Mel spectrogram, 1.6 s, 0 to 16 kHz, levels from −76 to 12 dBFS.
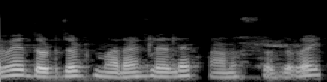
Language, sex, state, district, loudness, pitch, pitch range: Kannada, female, Karnataka, Bangalore, -17 LUFS, 170 Hz, 160-195 Hz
